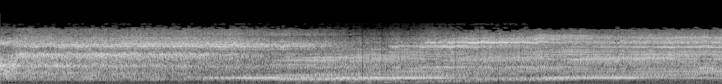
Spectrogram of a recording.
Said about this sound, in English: Its exhaust tube spitting smoke and flame, the rocket hovers over the ground for an instant, then quickly accelerates, and at a speed of 5,000 miles per hour, it arrows into the night sky and disappears from view.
